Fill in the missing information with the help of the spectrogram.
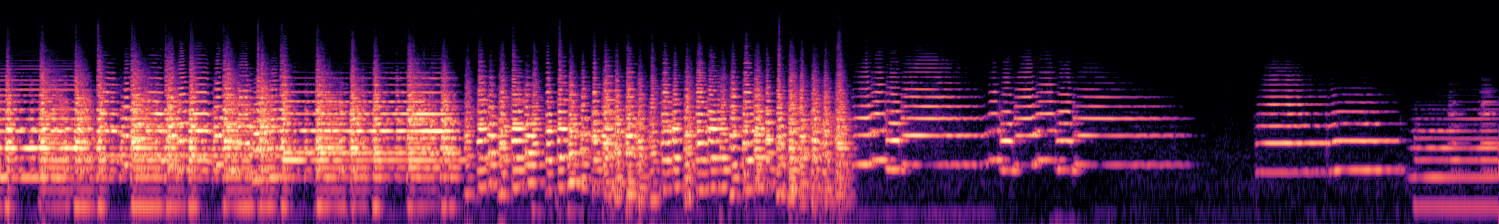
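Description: Trombone octet playing: loud, repeated accented chords, then a faster, busier passage, then softer held chords. The playing stops for about a second near the middle of the second half before soft chords resume.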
